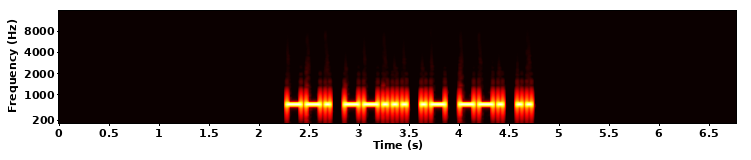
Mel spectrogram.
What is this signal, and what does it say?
Morse code, heard as a keyed tone, about 25 wpm, 700 Hz. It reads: G7AGI
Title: DXCC-100 Call Signs - 5 Characters - Repeated 3x - 25wpm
